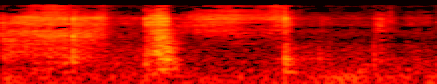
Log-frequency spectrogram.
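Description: A coloring-book page being turned by hand, paper rustling and sliding: a soft rustle at first, then a few brief papery swishes.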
